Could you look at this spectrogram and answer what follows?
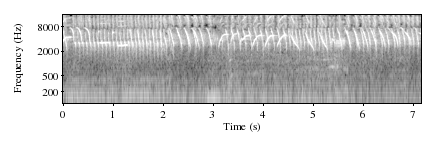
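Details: Canary song from a master training recording: an unbroken stream of very fast, high rattling trills and clipped whistled notes, with a few smooth flat whistles woven in, loud throughout.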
